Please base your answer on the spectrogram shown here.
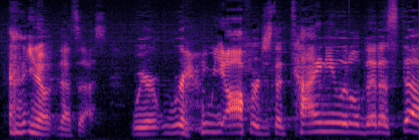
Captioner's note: clears throat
